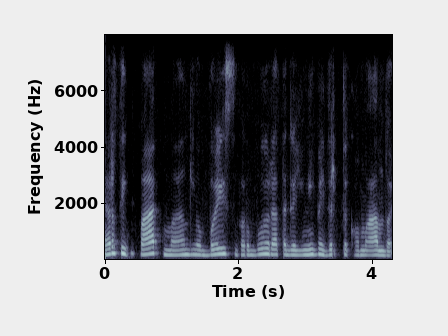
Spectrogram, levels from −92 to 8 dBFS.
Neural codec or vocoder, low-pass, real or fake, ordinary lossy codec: codec, 16 kHz, 2 kbps, FunCodec, trained on LibriTTS, 25 frames a second; 7.2 kHz; fake; Opus, 16 kbps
